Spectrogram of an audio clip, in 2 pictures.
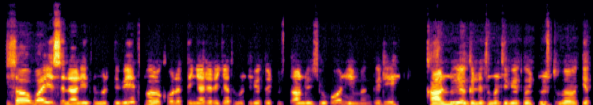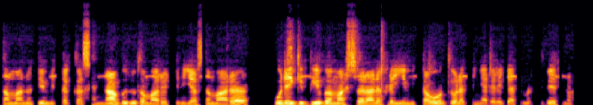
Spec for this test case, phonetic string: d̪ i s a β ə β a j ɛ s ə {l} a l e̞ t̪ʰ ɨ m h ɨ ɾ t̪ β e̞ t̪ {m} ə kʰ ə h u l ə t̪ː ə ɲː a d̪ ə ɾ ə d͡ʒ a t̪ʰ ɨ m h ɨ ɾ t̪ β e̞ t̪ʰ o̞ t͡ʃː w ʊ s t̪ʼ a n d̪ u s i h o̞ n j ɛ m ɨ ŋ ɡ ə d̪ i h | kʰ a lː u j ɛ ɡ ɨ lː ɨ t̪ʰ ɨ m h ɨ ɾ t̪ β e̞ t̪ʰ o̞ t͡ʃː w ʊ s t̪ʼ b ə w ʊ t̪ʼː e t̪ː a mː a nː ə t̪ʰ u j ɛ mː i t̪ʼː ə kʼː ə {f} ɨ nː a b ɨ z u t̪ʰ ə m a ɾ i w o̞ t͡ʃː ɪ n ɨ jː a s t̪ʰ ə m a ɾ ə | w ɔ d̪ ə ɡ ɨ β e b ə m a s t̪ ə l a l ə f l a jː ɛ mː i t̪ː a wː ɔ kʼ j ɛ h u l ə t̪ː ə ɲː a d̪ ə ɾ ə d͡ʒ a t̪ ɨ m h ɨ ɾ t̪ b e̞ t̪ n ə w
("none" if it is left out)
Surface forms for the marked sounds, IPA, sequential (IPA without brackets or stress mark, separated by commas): l, b, s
